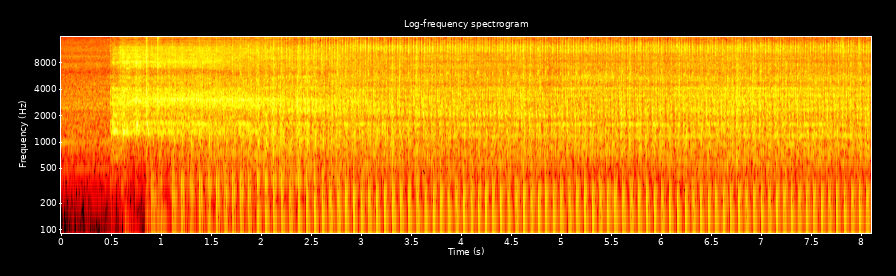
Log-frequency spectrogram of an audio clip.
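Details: 2004 KTM 640 LC4 single, 38,000 km, started after 10 days unused: sharp even tac-tac ticking about three per second over the idle thump, on the engine's left side; stops when in gear with clutch held; cause unknown, owner wonders about crankshaft or clutch bell.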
